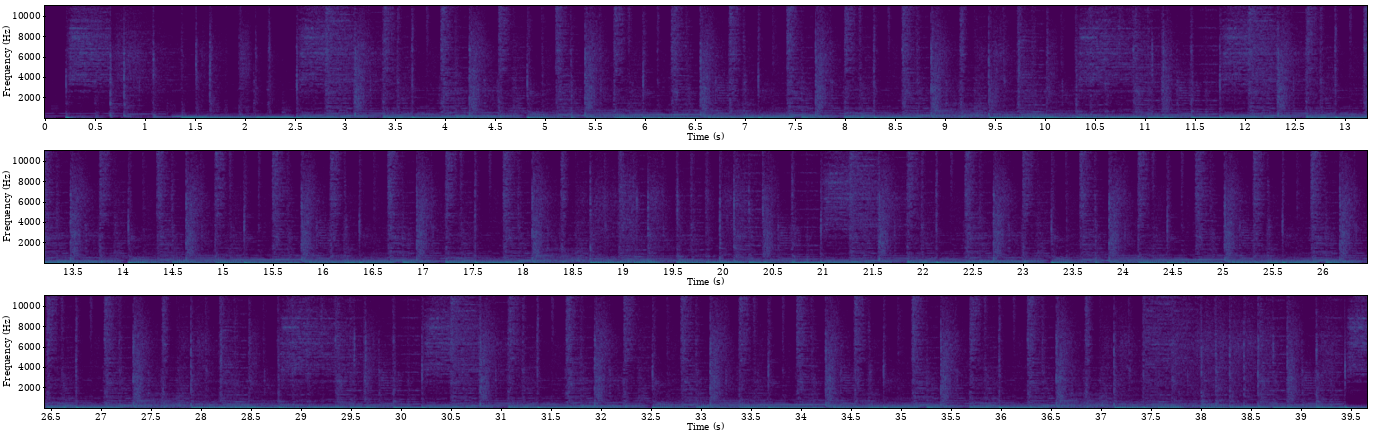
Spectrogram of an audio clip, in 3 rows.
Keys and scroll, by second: 0.1 alt+w, 8.0 alt+w, 23.0 alt+w.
